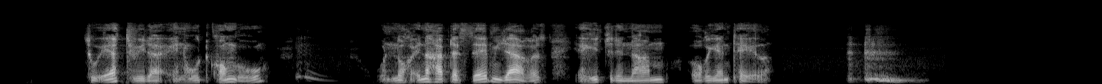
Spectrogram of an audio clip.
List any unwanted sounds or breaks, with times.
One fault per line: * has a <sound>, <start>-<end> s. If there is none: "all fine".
* has a throat clearing, 2.9-3.4 s
* has a throat clearing, 8.5-9.3 s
